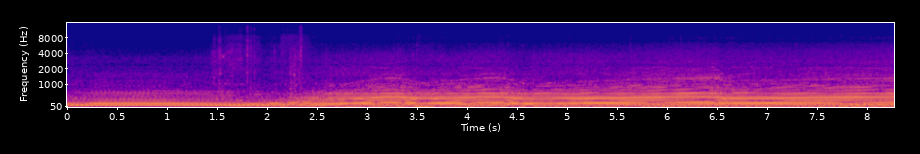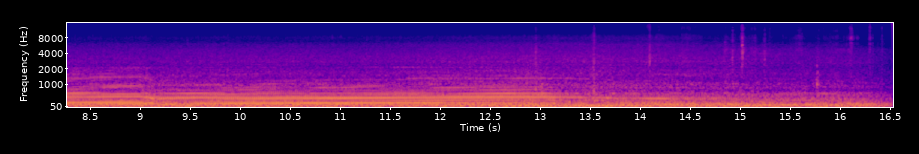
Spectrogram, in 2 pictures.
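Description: BMW M8 Competition's twin-turbo 4.4-litre V8, heard from inside the cabin. It is held at steady revs on launch control, then accelerates hard through the gears, the pitch climbing and dropping sharply at four quick upshifts in the first ten seconds. It then climbs more slowly in a high gear and falls away as the throttle eases off, before cutting off suddenly.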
